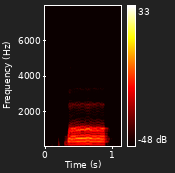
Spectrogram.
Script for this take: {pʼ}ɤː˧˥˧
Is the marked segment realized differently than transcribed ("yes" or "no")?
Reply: yes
